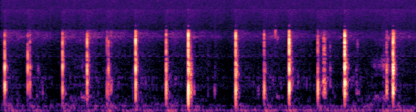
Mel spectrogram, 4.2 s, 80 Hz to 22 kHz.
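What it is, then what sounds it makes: Spiral notebook with card cover. Fingertips tap the card cover and edge of a small green spiral notebook held low against the chest, giving 15 short, dry taps at an uneven pace. Each tap is a quick, crisp click with a bright edge that stops almost instantly, over a faint steady low hum.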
